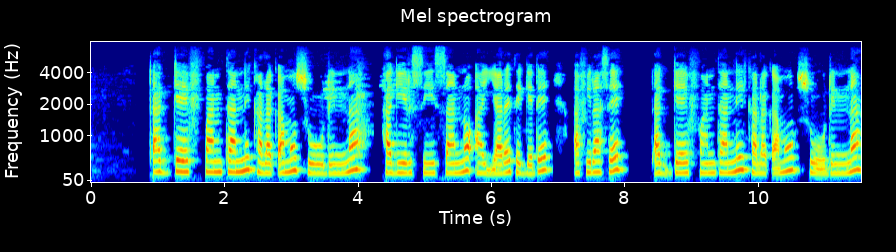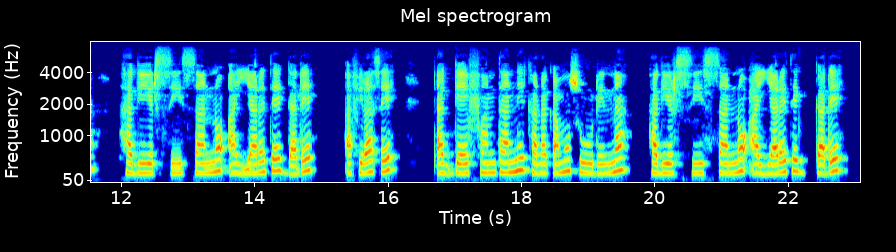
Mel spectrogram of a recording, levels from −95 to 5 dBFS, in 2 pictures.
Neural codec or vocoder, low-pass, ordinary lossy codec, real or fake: none; 7.2 kHz; MP3, 48 kbps; real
